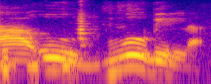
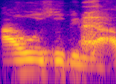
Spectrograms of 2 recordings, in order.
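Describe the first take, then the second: First: The middle consonant is a soft th sound. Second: The middle consonant is a buzzing z sound. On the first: The speaker calls it right. "বলতে হবে আউ বু বিল্লা" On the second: The speaker calls it wrong. "Not আউজু বিল্লা"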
